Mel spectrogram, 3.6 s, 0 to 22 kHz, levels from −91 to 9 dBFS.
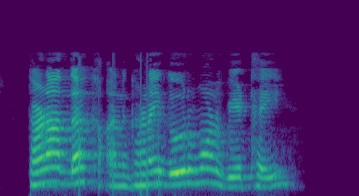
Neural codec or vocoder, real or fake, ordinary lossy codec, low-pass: none; real; Opus, 64 kbps; 7.2 kHz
